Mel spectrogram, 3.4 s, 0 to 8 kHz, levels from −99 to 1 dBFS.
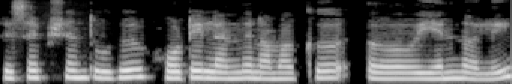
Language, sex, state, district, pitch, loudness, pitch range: Tulu, female, Karnataka, Dakshina Kannada, 230 Hz, -16 LUFS, 215-245 Hz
